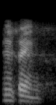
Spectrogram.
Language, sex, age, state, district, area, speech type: Tamil, male, 18-30, Tamil Nadu, Perambalur, urban, conversation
